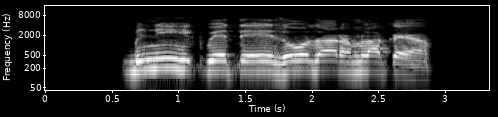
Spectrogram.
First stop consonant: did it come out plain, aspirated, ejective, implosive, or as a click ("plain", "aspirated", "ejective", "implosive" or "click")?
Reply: implosive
